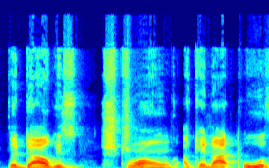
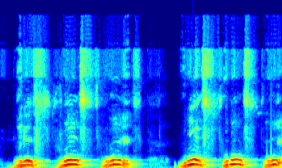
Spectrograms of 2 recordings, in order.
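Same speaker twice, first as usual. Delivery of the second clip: high yappy imitated bark; dog barking; 4 dB louder, slower than usual. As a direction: imitate the dog's serious barking, much higher. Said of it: "I keep hearing the dog barking".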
